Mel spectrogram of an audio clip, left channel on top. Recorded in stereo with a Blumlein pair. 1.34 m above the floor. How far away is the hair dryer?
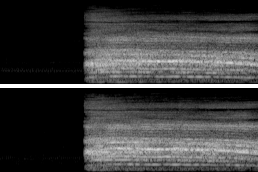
I don't hear a hair dryer.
